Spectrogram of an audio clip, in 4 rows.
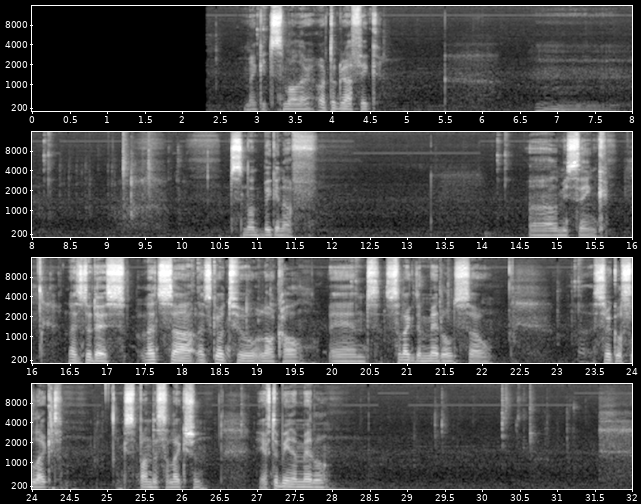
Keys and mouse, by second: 2.1 Tab, 2.3 s, 3.3 KP_5, 4.4 s, 9.2 shift+click, 9.7 s, 16.1 Tab, 17.5 Tab, 17.9 /, 18.7 middle click, 19.0 Tab, 20.6 alt+click, 21.2 `, 24.1 c, 31.5 KP_5, 31.5 s.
